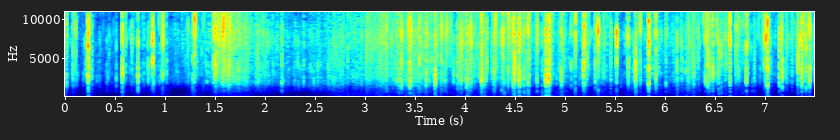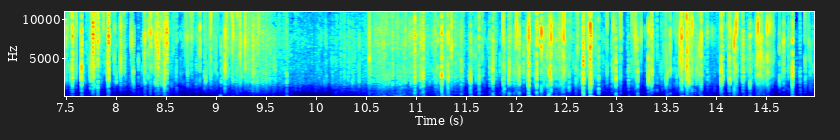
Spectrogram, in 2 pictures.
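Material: Plastic.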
